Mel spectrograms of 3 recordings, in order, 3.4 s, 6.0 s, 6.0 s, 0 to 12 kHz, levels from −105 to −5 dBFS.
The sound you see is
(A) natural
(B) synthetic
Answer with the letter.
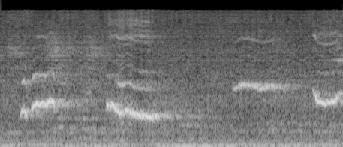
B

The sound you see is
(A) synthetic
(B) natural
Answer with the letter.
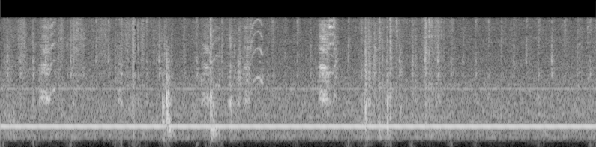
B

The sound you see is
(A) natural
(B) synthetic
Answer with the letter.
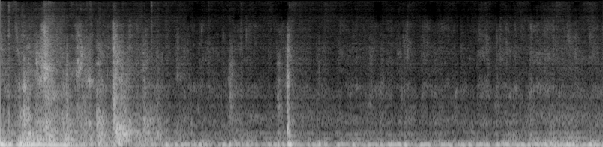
B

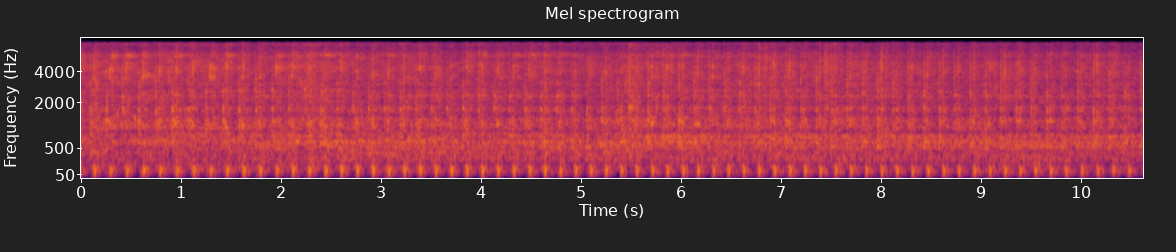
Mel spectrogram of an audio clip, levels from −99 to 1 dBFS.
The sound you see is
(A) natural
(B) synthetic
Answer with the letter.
B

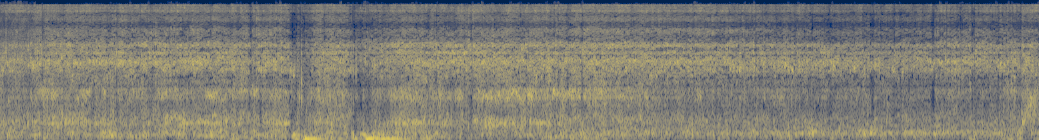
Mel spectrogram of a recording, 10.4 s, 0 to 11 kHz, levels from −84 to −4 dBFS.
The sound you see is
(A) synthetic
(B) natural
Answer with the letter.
A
